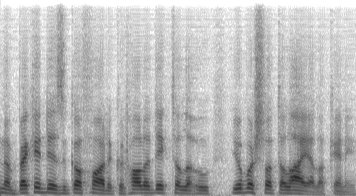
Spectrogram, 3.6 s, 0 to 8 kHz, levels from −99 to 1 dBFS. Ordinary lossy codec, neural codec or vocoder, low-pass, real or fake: none; codec, 16 kHz, 0.2 kbps, FocalCodec; none; fake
